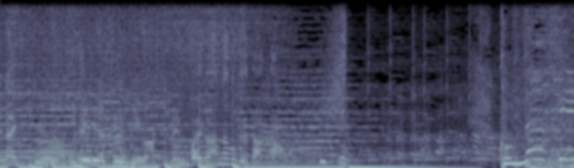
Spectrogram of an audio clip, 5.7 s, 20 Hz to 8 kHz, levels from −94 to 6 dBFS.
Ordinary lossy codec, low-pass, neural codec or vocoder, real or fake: none; none; none; real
